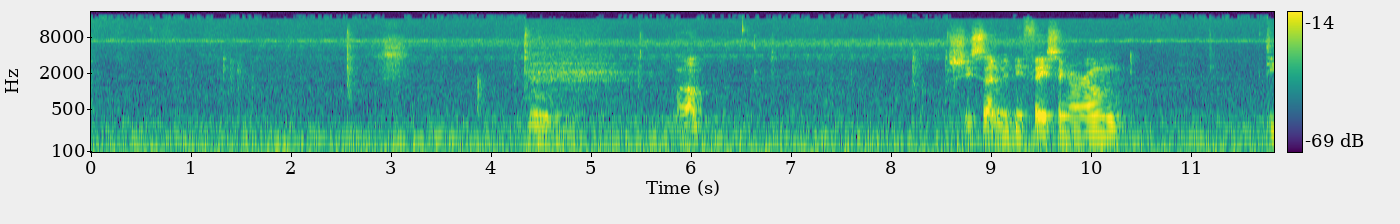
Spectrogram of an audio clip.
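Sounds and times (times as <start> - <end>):
cicadas chirping: 0.0 - 11.8
speech: 4.4 - 4.9, 5.9 - 6.2, 8.8 - 10.4.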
